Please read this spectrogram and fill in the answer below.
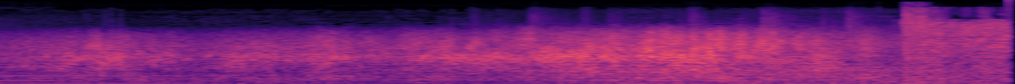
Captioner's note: jet flying overhead; sonic boom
